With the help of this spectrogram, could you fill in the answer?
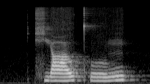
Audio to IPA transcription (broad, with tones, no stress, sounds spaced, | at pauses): t͡ɕ j ɑ˧˥ ʊ̯ t̪ʰ ʊ˧˥ ŋ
